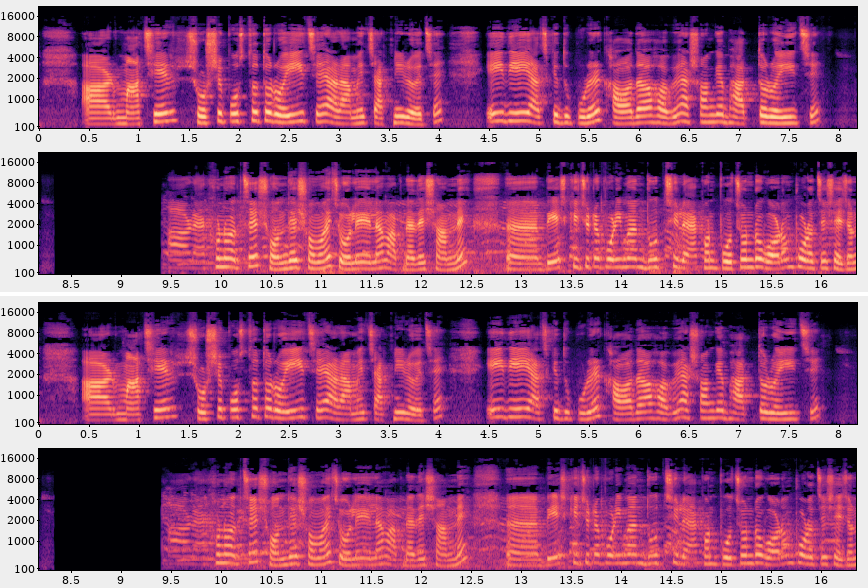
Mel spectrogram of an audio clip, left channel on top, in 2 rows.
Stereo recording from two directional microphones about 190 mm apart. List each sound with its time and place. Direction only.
0.0 s speech: 20° left (ahead or behind)
9.7 s a woman's voice: 10° left (ahead or behind)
